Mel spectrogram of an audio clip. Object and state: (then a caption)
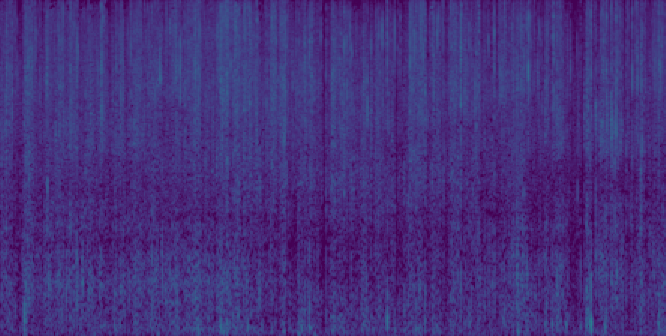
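Thin plastic bag being crumpled. A small, thin clear plastic bag is held in both hands and crumpled and squeezed by the fingers. It makes a steady, dense, bright crinkling and crackling for the whole clip, with almost no low end.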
